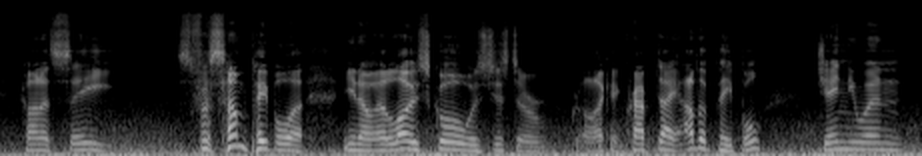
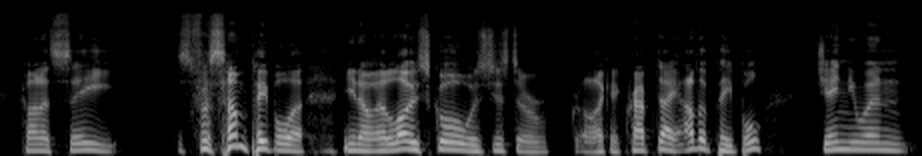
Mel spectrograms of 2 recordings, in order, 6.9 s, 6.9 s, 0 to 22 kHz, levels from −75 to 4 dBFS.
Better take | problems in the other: second | low rumble; faint; throughout; 20 dB below the speech

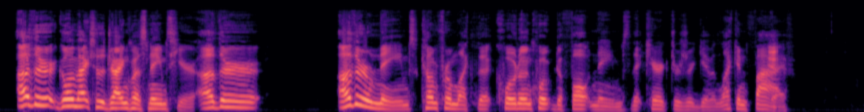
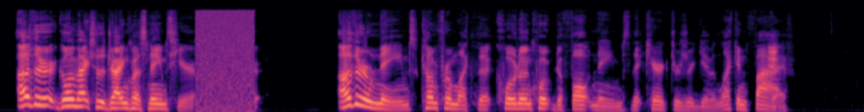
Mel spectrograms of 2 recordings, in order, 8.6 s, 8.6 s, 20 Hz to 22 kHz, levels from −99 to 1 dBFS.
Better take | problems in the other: first | audio cutting out; filled with static; at 2 s for 0.5 s

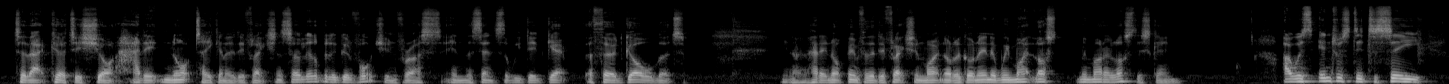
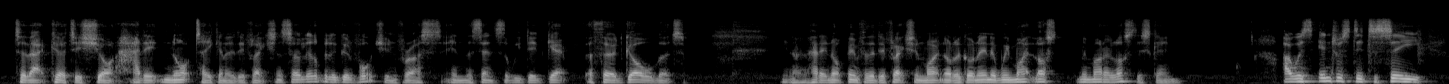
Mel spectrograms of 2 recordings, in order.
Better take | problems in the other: first | garbled, watery; slightly; nothing above 8 kHz

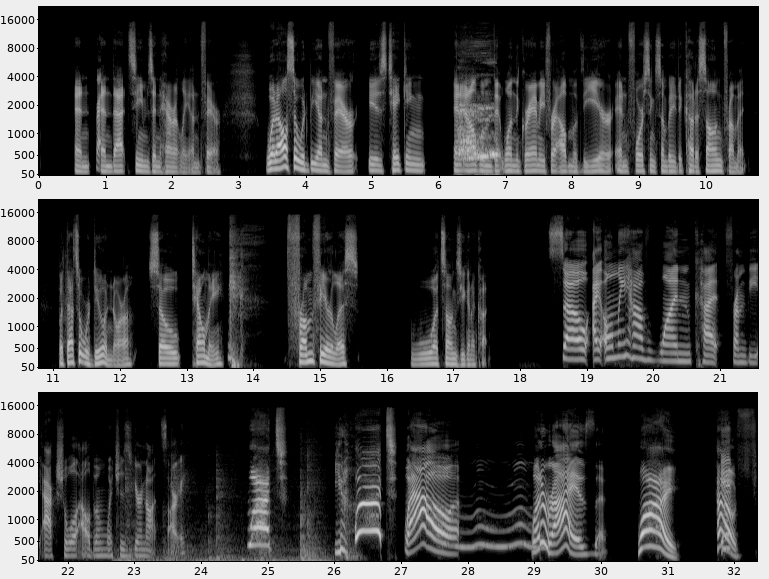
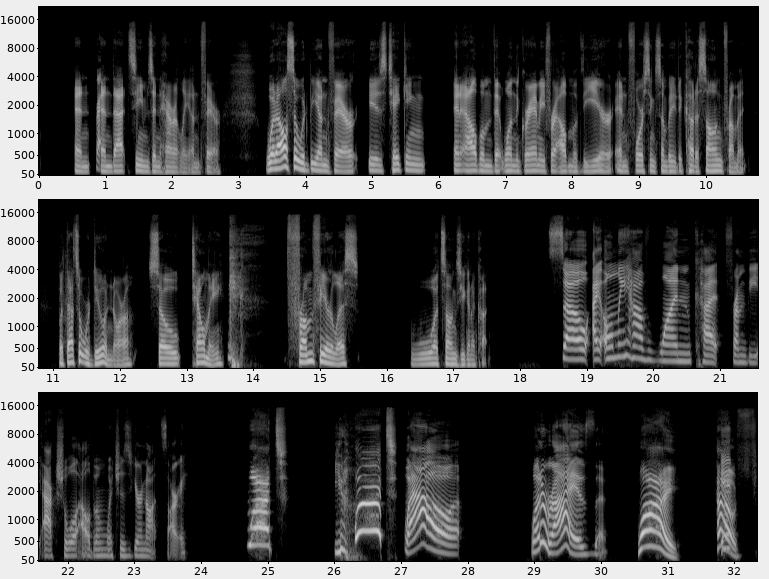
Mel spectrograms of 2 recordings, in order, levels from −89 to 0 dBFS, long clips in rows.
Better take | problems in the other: second | dog barking; loud; at 6.5 s; peak 1 dB above the speech // footsteps; faint; from 23 to 26 s; peak 20 dB below the speech // dog barking; faint; from 28 to 29 s; peak 15 dB below the speech

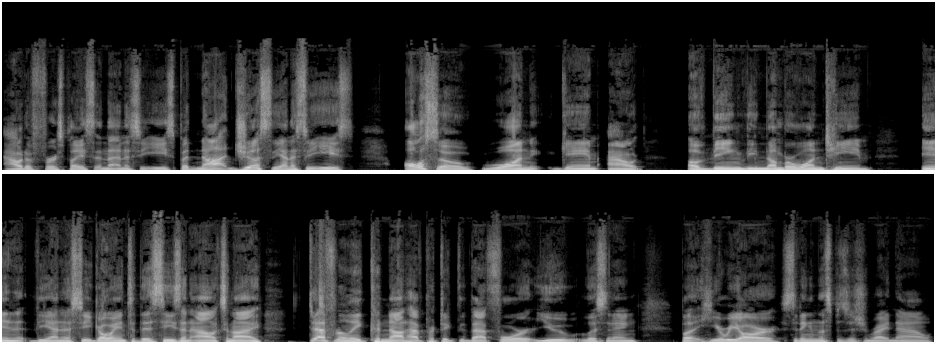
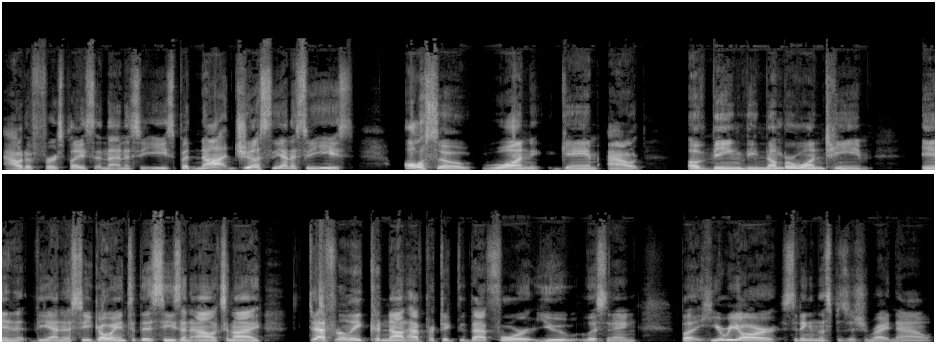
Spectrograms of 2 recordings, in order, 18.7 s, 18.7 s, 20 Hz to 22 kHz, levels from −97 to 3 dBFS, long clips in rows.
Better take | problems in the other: first | thin; somewhat; fading below 300 Hz

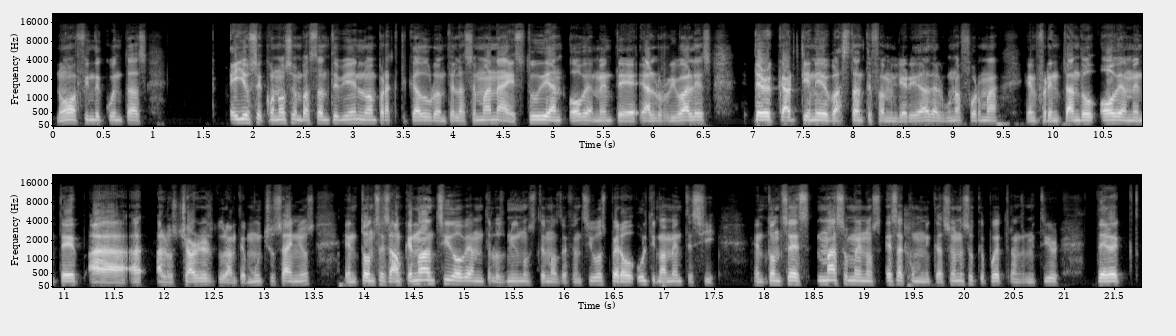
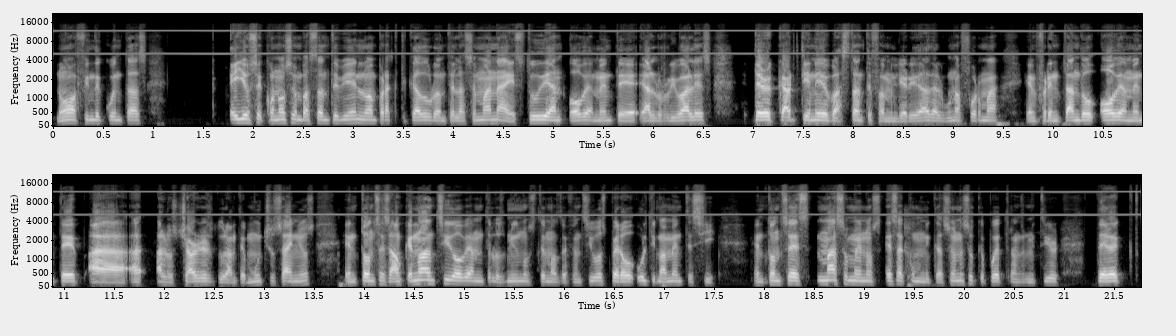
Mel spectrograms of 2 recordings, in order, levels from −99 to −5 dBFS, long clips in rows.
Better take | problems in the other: first | high-pitched whine; noticeable; throughout; 12 kHz, 10 dB below the speech

